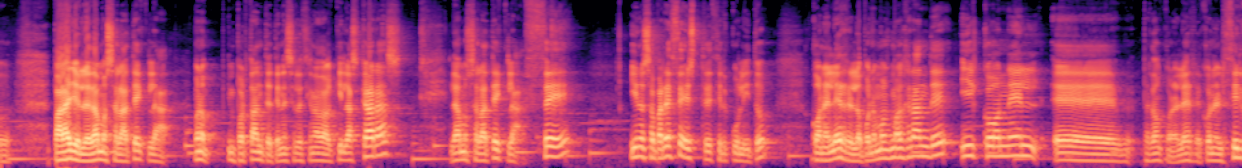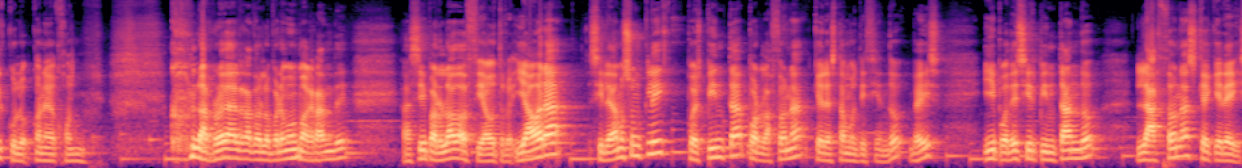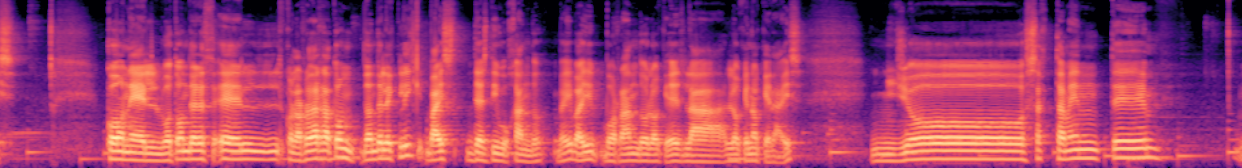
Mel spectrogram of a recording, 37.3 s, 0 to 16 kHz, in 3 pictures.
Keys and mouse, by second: 3.6 click, 5.4 c, 20.2-25.1 drag, 27.6 middle click, 28.3 middle click, 28.9 middle click, 30.9 middle click, 31.7 middle click, 32.7 middle click, 33.7 middle click, 36.8 middle click.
